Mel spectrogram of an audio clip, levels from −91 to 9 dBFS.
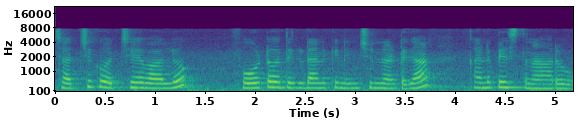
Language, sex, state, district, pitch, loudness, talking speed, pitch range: Telugu, female, Andhra Pradesh, Visakhapatnam, 230 Hz, -15 LUFS, 80 wpm, 220-250 Hz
